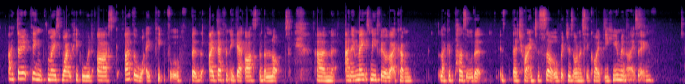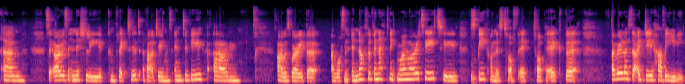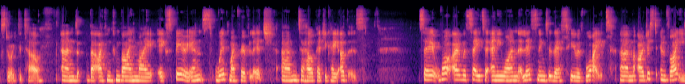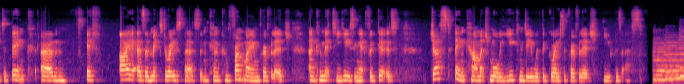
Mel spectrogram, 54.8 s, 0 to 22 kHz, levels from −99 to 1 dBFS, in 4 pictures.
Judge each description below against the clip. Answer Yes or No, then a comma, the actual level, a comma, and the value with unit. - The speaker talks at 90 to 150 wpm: No, average, 165 wpm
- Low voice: No, high, 200 Hz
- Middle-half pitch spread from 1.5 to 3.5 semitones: Yes, average, 2.9 semitones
